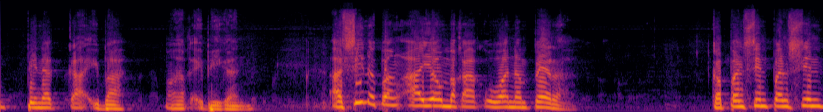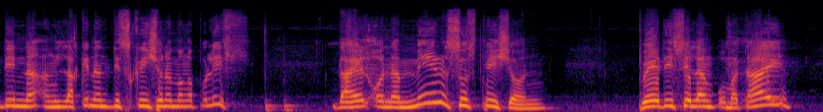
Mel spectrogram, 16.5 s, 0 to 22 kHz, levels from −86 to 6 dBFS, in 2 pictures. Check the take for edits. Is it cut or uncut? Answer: uncut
